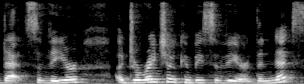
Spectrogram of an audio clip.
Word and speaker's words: derecho: want to talk about is what's called a derecho which is spelled d ER e CH o d ER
